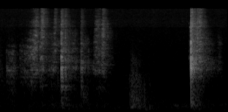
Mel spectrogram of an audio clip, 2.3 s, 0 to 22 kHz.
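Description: Faint scraping and light metallic ticks of thin 20-gauge black craft wire being drawn through a wire frame by hand, with a brief sharper hiss near the end.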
